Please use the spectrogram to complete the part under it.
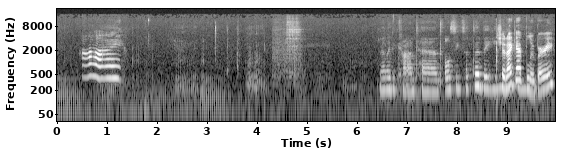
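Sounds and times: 
female cat purring: 0.0 - 7.4
faint clicks: 2.9 - 4.2
speech: 6.5 - 9.9.

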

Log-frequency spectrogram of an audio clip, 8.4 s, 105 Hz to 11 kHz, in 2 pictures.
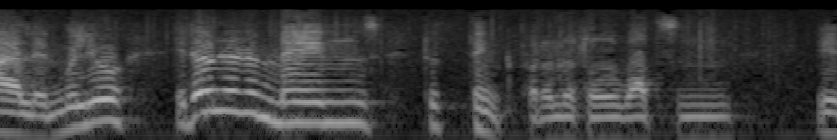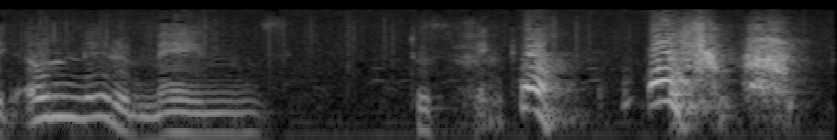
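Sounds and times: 
speech: 0.0 - 5.7, 6.3 - 8.2
person sneezing after taking snuff: 6.8 - 8.3.

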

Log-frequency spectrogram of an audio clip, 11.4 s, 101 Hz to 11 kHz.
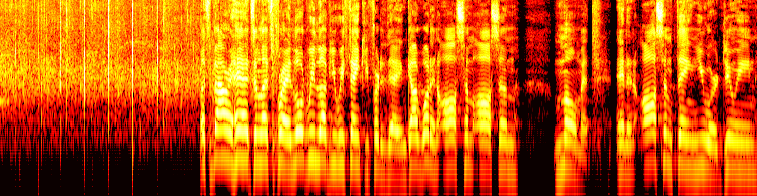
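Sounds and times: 
scattered applause in a large room: 0.0 - 3.8
crowd clapping in unison: 0.0 - 4.4
speech: 3.0 - 11.3.

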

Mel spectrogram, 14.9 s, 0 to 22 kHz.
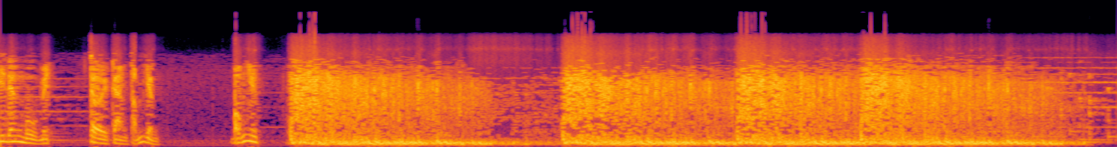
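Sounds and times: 
speech: 0.1 - 2.2, 3.1 - 4.1
gunshots with rumbling echo heard aboard a boat: 3.8 - 14.5.

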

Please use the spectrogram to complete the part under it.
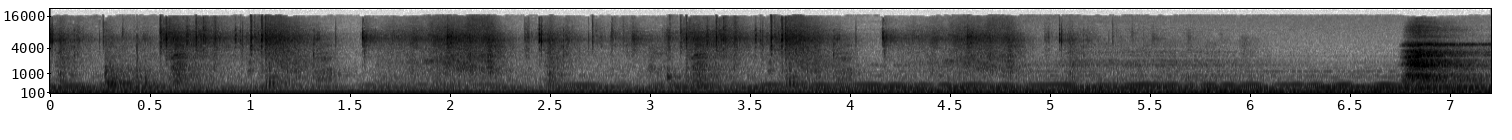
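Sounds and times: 
dog sniffing around inside a house: 0.0 - 5.4
steady low hum: 0.0 - 7.2.

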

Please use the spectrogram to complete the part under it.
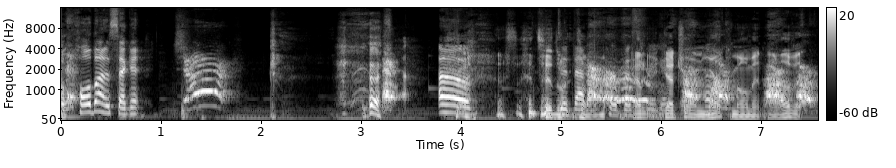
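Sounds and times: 
speech: 0.0 - 1.8, 3.0 - 7.5
people laughing: 2.1 - 6.9
female dog barking and yipping: 3.1 - 3.5, 5.2 - 7.5
people chatting: 3.8 - 7.5.

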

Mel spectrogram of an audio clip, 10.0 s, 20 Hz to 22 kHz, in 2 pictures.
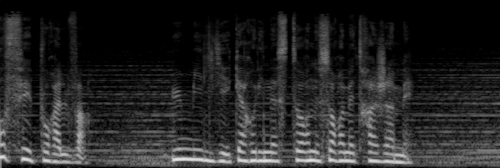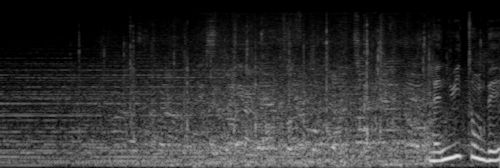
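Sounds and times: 
speech: 0.0 - 1.0, 1.7 - 4.2, 9.3 - 10.0
bustling street noise: 0.0 - 10.0
hooves of horse-drawn carriages clip-clopping: 5.4 - 10.0
murmur of crowd chatter: 5.6 - 10.0
horse-drawn carriages clattering in front of a residence: 5.7 - 10.0.

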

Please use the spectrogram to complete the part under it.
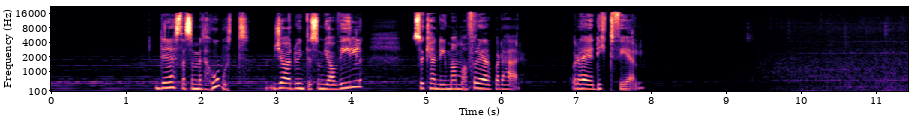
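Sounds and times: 
speech: 1.4 - 8.0
train in Gothenburg rumbling: 9.1 - 11.4.

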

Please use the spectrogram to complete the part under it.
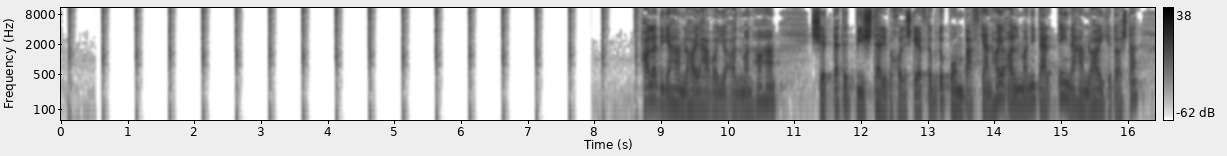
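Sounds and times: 
slow steady ticking broadcast signal: 0.0 - 8.8
speech: 8.7 - 16.4.

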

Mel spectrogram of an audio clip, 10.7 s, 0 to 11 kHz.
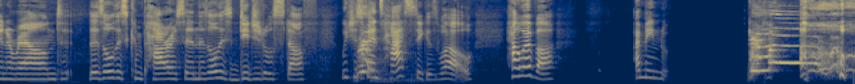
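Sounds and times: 
speech: 0.0 - 7.1, 8.0 - 8.4, 9.4 - 10.6
dog barking: 4.5 - 4.9.

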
